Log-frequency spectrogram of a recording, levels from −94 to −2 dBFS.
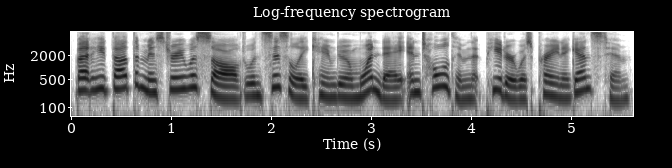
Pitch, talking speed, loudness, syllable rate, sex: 225 Hz, 245 wpm, -17 LUFS, 5.6 syllables/s, female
